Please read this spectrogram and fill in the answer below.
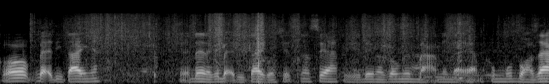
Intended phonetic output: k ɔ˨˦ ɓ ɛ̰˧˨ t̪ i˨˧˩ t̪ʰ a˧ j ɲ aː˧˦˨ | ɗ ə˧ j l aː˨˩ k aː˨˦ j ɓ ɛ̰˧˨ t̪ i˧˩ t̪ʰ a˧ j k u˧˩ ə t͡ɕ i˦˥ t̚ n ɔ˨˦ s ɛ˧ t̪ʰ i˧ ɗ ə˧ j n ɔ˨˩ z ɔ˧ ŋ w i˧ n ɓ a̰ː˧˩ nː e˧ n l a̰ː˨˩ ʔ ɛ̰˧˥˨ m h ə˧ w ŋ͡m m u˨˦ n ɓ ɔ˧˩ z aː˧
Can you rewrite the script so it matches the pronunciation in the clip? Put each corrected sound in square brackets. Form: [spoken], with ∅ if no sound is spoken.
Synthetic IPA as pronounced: k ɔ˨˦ ɓ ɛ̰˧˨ t̪ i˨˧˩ [t̪] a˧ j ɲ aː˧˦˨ | ɗ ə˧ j l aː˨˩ k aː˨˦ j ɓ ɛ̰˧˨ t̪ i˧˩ [t̪] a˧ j k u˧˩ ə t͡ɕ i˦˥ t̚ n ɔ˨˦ s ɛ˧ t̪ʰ [i˨˩] ɗ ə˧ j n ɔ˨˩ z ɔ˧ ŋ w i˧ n ɓ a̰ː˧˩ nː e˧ n l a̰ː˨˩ ʔ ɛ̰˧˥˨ m [x] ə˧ w ŋ͡m m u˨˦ n ɓ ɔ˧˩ z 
